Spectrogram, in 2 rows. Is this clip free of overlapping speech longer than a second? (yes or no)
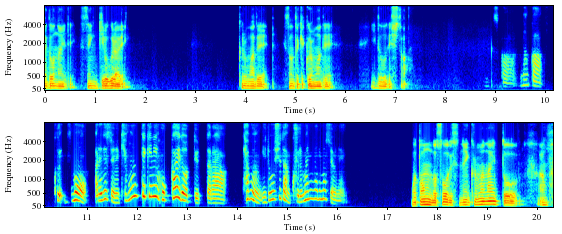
yes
